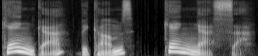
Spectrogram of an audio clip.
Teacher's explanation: When it gets crowded, NK turns into a ringing NG sound.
